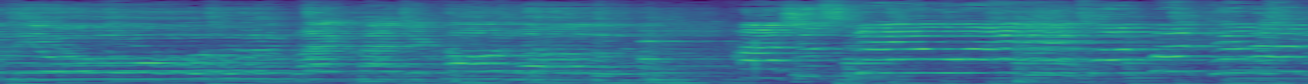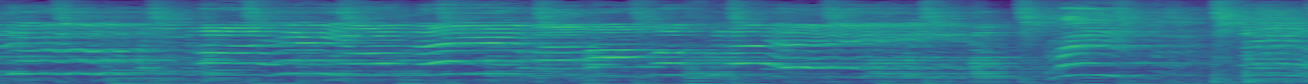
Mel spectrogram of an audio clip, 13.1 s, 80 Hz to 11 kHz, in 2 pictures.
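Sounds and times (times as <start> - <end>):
swing song recording: 0.0 - 13.0.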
